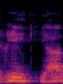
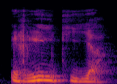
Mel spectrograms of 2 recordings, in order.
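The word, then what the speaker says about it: חִלְקִיָּה: Donc ici, c'est Rilkiya, donc il y a un petit en fait ici, une petite apostrophe devant, parce que ce n'est pas un H, c'est un ret. Donc, ça se prononce Rilkiya, en fait ici tout simplement.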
